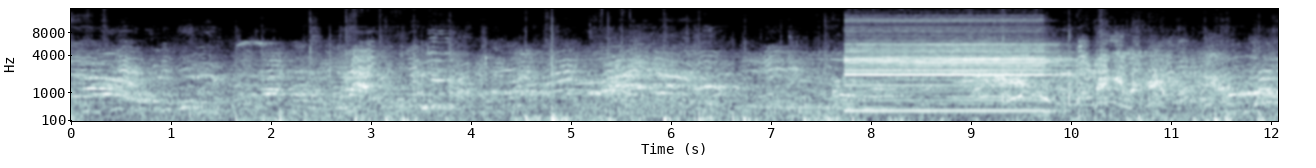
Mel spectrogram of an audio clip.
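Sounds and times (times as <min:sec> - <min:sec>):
loud sports hall buzzer: 0:07.7 - 0:10.2.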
